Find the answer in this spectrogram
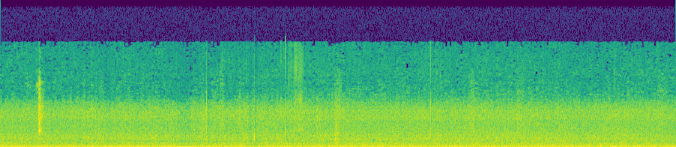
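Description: Taiwan Railway local electric multiple-unit train running along the track: a steady low hum of motors over the rumble of wheels on rail, swelling slightly about three seconds in, with a faint tick near the start.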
